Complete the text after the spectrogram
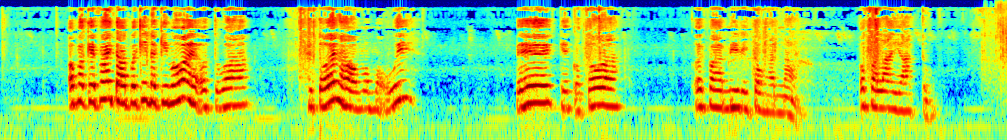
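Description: An elderly woman speaks slowly and clearly close by, reading aloud.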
